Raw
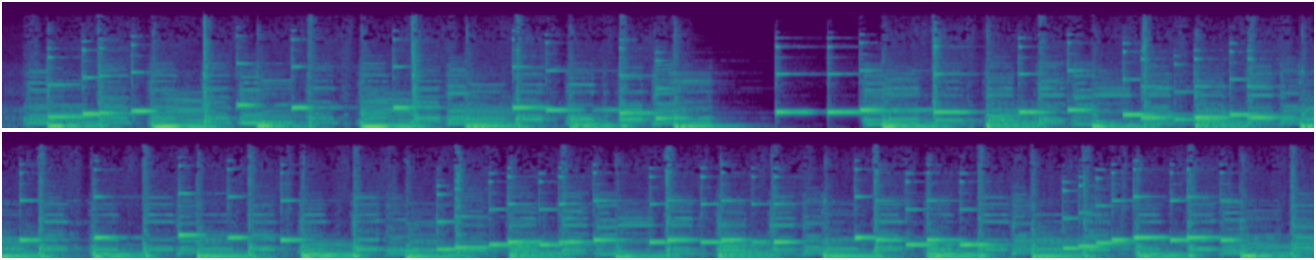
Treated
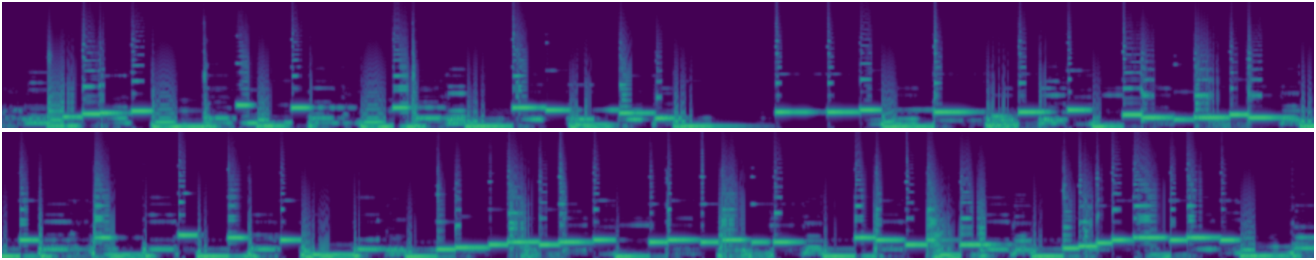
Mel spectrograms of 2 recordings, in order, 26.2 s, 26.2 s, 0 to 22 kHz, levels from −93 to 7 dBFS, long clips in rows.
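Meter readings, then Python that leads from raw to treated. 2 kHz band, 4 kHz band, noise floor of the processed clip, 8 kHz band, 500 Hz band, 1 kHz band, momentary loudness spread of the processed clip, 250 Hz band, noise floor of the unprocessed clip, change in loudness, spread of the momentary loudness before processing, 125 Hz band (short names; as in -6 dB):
-5.5 dB, -11.5 dB, -46 dBFS, -14.0 dB, -1.0 dB, -1.5 dB, 6 LU, -2.0 dB, -46 dBFS, -2.5 dB, 6 LU, -3.5 dB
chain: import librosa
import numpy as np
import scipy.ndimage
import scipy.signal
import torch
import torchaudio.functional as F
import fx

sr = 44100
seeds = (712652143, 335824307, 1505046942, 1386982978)

y = fx.spec_expand(x, sr, power=3.1)
y = 10.0 ** (-24.0 / 20.0) * (np.abs((y / 10.0 ** (-24.0 / 20.0) + 3.0) % 4.0 - 2.0) - 1.0)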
